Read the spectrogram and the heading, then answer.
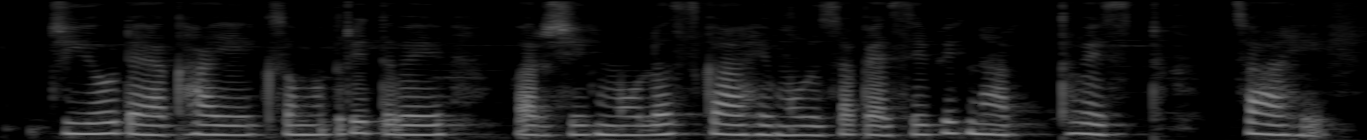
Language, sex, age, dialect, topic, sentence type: Marathi, female, 51-55, Varhadi, agriculture, statement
